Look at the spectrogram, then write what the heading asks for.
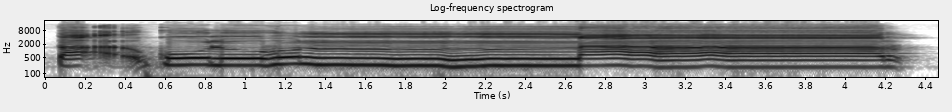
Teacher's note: ওয়াকফের সময় রয়ের উপর পেশকে বাদ দিয়ে পড়ব।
